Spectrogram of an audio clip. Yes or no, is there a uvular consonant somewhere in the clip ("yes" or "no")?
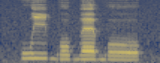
no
